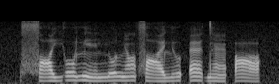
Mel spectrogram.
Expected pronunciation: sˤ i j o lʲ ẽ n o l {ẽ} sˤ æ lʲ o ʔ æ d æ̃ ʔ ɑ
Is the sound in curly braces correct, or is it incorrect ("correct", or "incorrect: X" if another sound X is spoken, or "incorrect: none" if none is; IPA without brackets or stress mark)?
incorrect: ĩ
